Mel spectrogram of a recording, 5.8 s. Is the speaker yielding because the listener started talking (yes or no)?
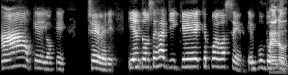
yes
